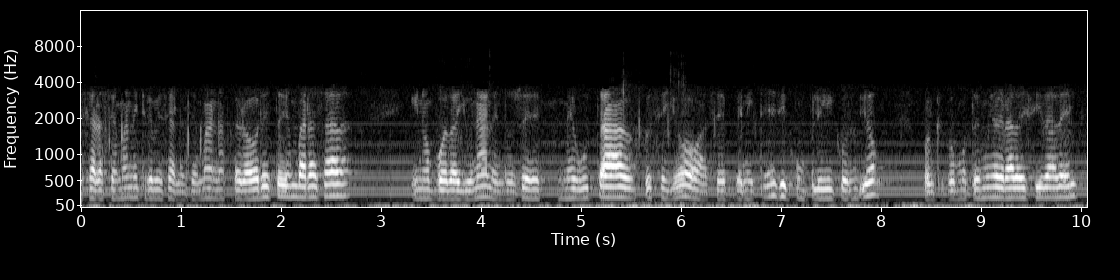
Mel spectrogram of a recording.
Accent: Dominican Republic; soy dominicana.

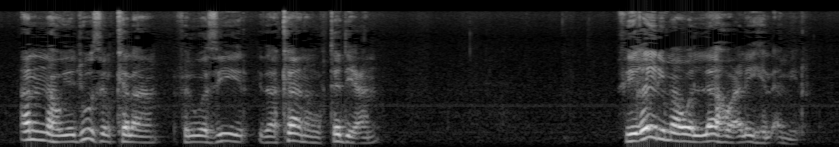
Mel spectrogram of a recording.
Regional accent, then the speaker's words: Kuwait; نحن أيضا عندنا في الكويت

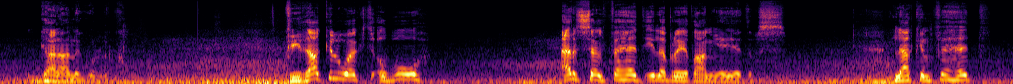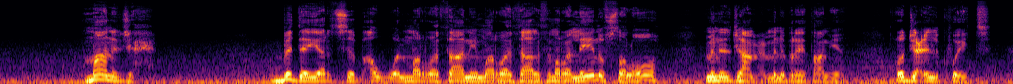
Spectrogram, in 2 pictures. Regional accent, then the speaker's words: Kuwait; لكن عندنا في الكويت كانت هذه أول حادثة تحصل

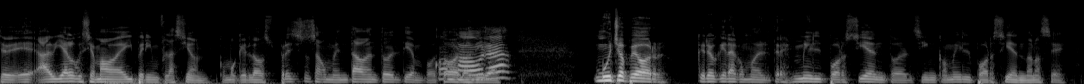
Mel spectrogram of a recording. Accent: Bahía Blanca, Buenos Aires Province, Argentina; born there; Yo nací en Bahía Blanca. Mis papás se habían ido a estudiar ahí. En realidad mi papá es nacido en Bahía Blanca también. Mi mamá es de Huatraché.

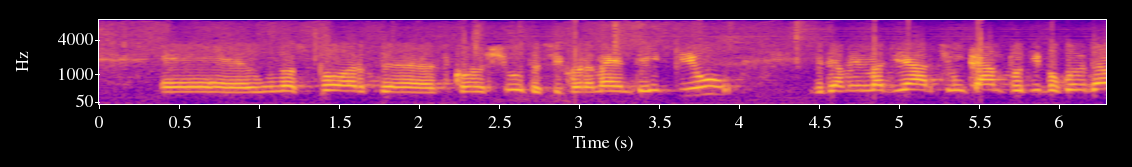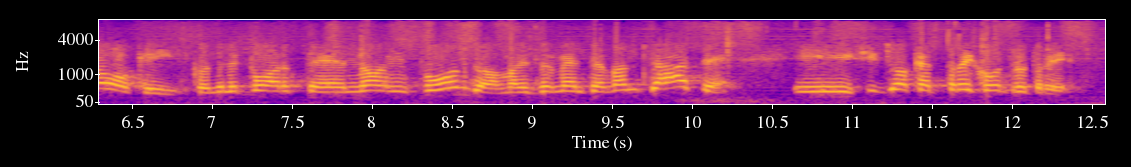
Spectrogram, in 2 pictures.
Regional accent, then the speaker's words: Fano, Marche, Italy; Io sono di Fano, Fano delle Marche.

